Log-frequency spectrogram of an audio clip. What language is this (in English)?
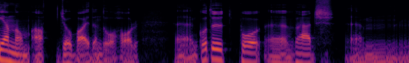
Swedish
